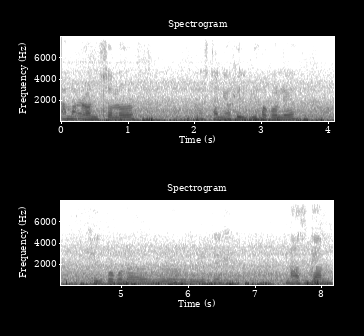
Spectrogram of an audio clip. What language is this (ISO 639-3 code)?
asm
